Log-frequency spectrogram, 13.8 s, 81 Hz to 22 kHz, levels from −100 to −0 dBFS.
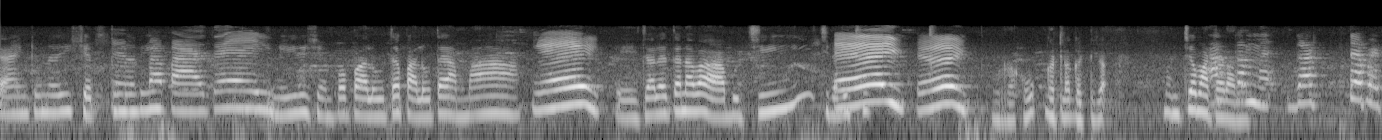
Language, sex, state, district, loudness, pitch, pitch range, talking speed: Telugu, female, Andhra Pradesh, Srikakulam, -21 LUFS, 255 Hz, 225-295 Hz, 80 wpm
